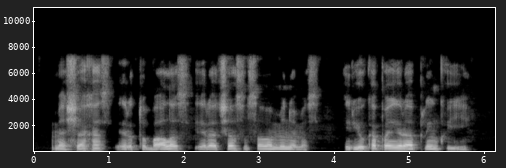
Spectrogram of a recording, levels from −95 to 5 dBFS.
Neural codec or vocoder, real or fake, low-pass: none; real; 7.2 kHz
